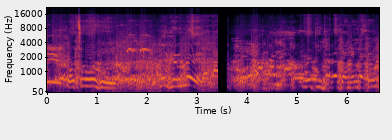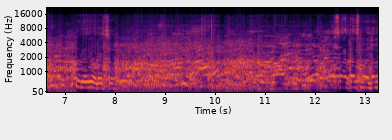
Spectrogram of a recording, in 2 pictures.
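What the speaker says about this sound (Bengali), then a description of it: "মানুষের গিজ গিজ গিজ গিজ করার ভিড়, প্রচুর ভিড়, প্রচুর ভিড় সার্কাস ময়দানে" A dense crowd chatters at a Durga puja pandal on Circus Maidan, a loud, continuous babble of many voices heard close, with someone talking prominently over it.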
